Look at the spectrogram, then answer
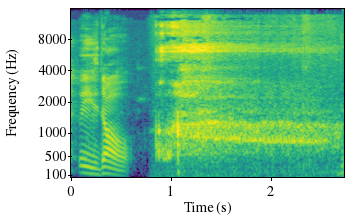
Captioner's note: sighing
